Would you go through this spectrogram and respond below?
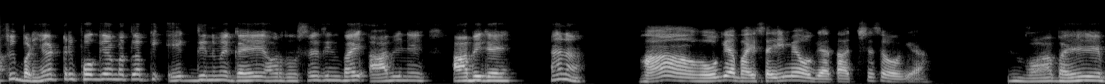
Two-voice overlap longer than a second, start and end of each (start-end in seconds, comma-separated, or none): none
